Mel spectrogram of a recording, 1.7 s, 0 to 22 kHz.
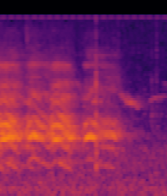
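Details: Crows in a big gathering, possibly pairing up, April 2015: a single drawn-out harsh caw that wavers and trails off over a second and a half.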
